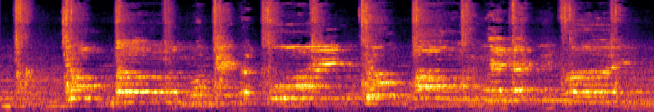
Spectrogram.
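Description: A small group of women and men singing a song together while clapping their hands in time, at about two claps a second.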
